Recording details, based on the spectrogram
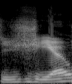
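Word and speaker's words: Zi-O: His name is spelled with a Zio, but it's pronounced Gio. Jo. Oh, Gio. Gio, almost like Geo. Some people actually pronounce it Geo, but it's pronounced Gio.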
